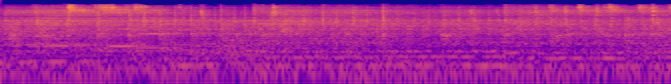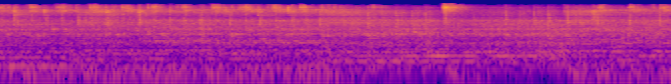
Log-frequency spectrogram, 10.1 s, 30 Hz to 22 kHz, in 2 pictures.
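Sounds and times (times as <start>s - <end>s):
bass notes: 0.0s - 10.0s
drum kit: 0.0s - 10.0s
electric guitar: 0.0s - 10.0s.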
